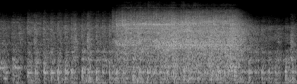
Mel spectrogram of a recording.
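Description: A 2021 Chevrolet Silverado engine cranks over during a compression test, a loud whirring starter drone lasting about a second and a half, framed by quieter rhythmic mechanical ticking before and after.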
